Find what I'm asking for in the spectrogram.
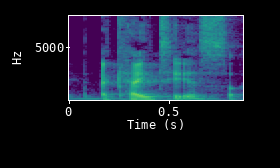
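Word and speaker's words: Achatius: the album is called Acat- Acatius. I think that's how you say it. Um, it is.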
